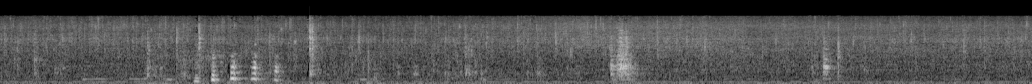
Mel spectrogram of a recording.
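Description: Pork belly and kimchi sizzling steadily on a flat griddle, with a few short clicks and clatters of tongs and chopsticks against the plate, a cluster of them about two seconds in.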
